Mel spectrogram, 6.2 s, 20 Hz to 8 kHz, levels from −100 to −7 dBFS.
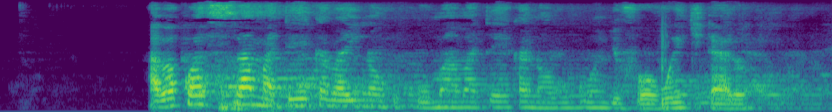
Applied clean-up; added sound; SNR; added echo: none; none; none; reverberation time 2.4 s.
